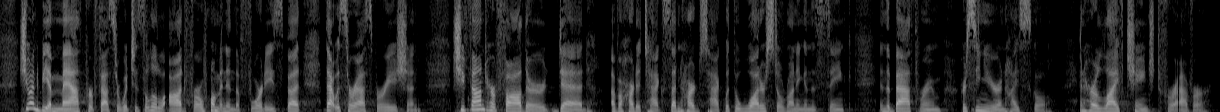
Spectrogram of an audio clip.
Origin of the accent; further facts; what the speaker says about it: the South, United States; accent: Southern; And if we're fortunate, I'll not lapse into my southern accent, but I might.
